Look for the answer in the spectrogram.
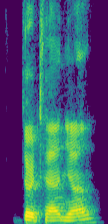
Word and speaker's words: D'Artagnan: I don't know how to pronounce this. Art Agnan? – D'Artagnan? – Yeah, sure. Let's go with that.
